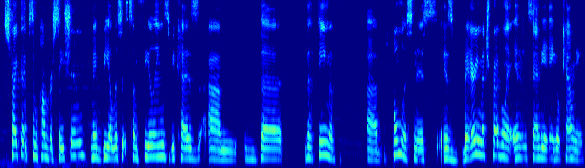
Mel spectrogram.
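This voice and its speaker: A woman's voice: medium pitch, unhurried, dark tone, no echo, soft background music, low-quality recording. A middle-aged woman actor chatting casually in an interview, speaking in a reflective, conversational way.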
